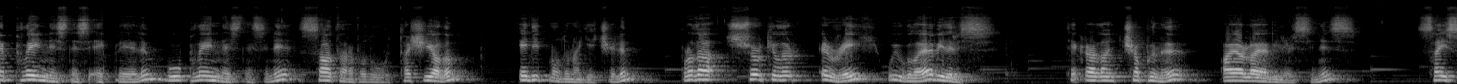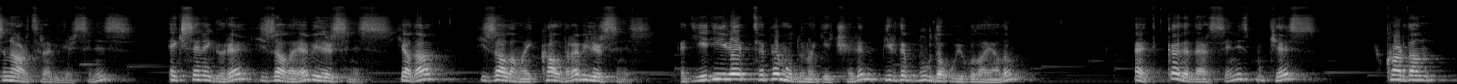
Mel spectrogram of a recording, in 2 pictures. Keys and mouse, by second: 1.0 middle drag, 2.1 click, 3.2-3.8 shift+drag, 4.7 Tab, 5.3 click, 6.6 d, 9.3 middle click, 10.4-11.7 drag, 12.5 middle click, 13.9 click, 14.8-16.1 middle drag, 16.8 middle click, 18.2 middle click, 20.8 click, 25.2-26.2 drag.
